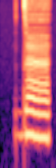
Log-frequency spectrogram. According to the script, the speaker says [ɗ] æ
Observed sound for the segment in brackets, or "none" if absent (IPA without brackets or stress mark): d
